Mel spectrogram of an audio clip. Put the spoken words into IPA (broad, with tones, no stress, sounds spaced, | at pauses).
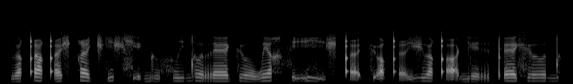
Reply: ɯ˩˧ qʼ e˥˧ qʼ e˧ ʃ q i˥˧ t͡ʃʼ i˥ ʃ xʲ ḛ˧ ɡ ɯ˧˩ xʷ i˧ d ɤ˥˧ r ɛ˧ kʲ o˧˩ w e˥ χ s ḭ˥ ɣ ḭ˧˩ ʃ qʼ ḛ˧˩ kʲ ɔ̰˥ qʼ ḭ˩˧ ʒ ɯ˥˧ qʼ a̰˧ ɡ e˧˩ r pʼ ɛ˥ xʲ ɤ˥ d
